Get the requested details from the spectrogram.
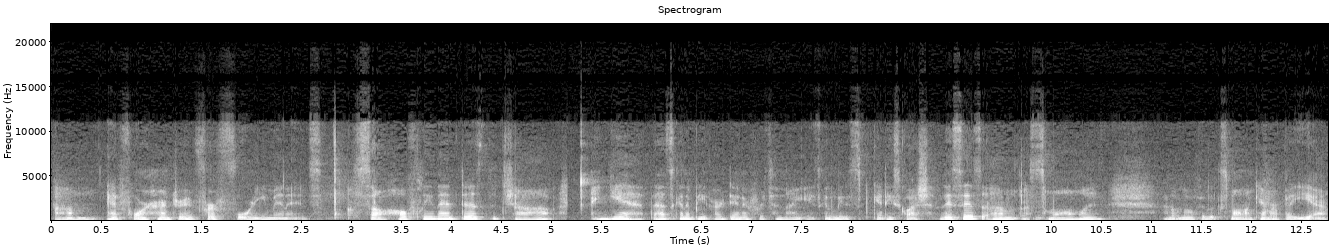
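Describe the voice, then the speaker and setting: A woman whispering at a fairly quick pace, with noticeable background noise. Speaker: vlogger. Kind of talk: casual vlog narration.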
